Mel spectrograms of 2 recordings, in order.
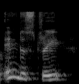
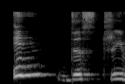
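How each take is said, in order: First: Said in the usual way. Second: "Industry" slowly as in-dus-try; syllable by syllable. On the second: Shown as a demonstration. Teacher praising a good example, syllable by syllable. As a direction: sound out "Industry" in three beats. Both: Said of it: "we break the word into syllables".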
